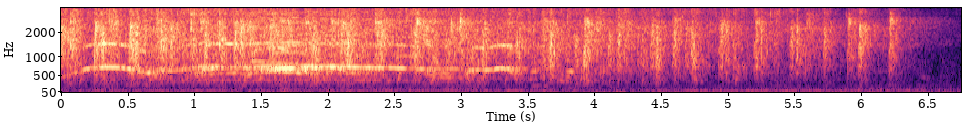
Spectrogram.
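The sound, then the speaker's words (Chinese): An audience breaks into loud, sustained applause to welcome a teacher as speaker, with dense clapping and some cheering, gradually thinning toward the end as individual claps become more distinct. “那我们就不浪费时间，我们就在这里用热烈的掌声来欢迎他”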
